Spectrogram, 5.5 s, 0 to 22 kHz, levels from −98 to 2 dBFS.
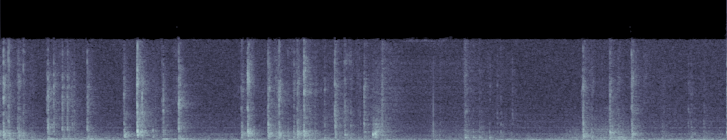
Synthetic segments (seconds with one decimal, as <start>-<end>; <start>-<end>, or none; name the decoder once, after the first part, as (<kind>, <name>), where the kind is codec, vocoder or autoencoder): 2.8-3.6 (codec, DAC)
